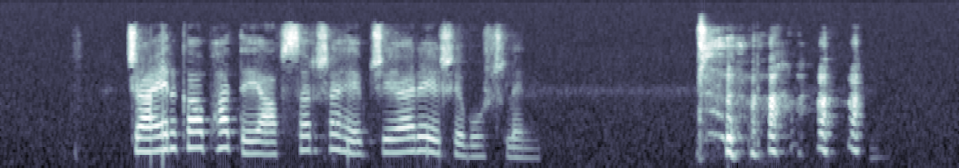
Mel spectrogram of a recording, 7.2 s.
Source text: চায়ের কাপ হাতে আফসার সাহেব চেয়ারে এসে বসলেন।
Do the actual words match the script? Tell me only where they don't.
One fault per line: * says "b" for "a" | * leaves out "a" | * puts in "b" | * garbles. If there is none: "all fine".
all fine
